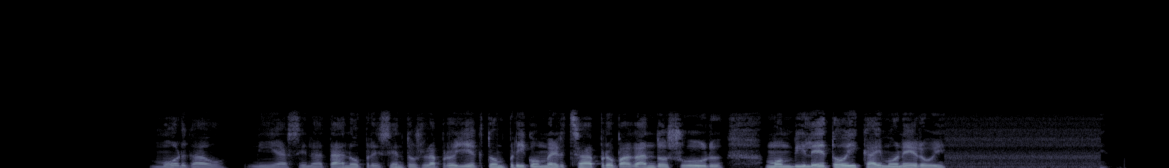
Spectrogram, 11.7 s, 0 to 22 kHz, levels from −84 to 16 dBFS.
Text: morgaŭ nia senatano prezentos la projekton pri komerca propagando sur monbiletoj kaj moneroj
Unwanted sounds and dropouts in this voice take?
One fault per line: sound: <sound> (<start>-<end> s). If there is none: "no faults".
no faults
